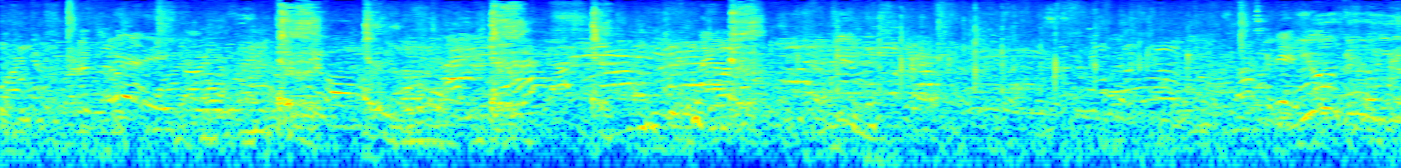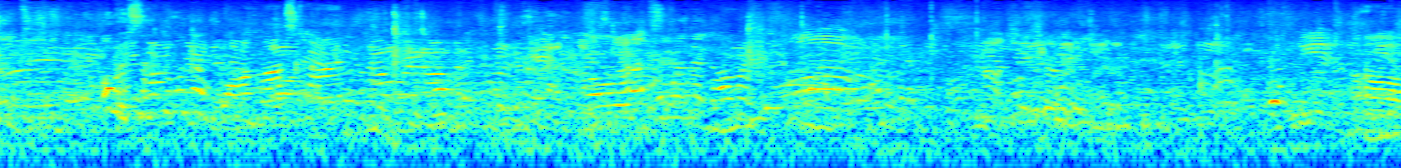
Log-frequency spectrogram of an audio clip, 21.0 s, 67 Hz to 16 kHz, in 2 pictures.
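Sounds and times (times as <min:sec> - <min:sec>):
spectators chattering: 0:00.0 - 0:21.0.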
